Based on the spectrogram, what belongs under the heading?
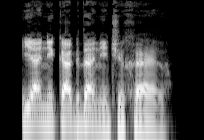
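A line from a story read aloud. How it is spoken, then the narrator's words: Calm. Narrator (Russian): спокойно ответил Мантрот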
